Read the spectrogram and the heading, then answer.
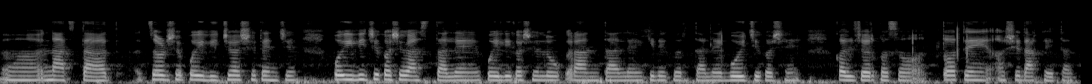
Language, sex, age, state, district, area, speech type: Goan Konkani, female, 30-45, Goa, Quepem, rural, spontaneous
